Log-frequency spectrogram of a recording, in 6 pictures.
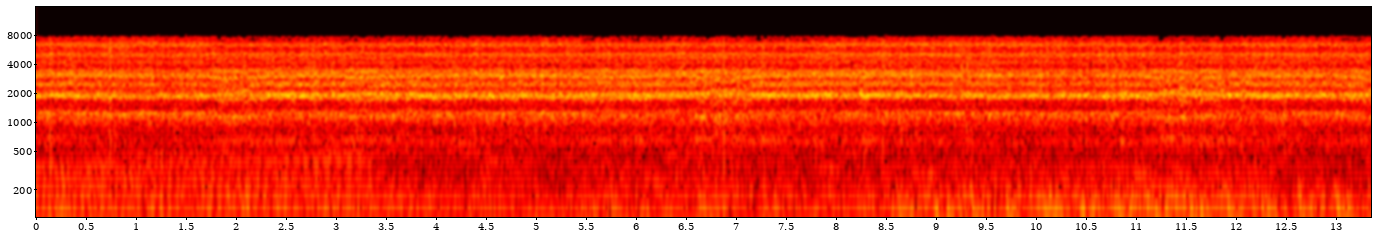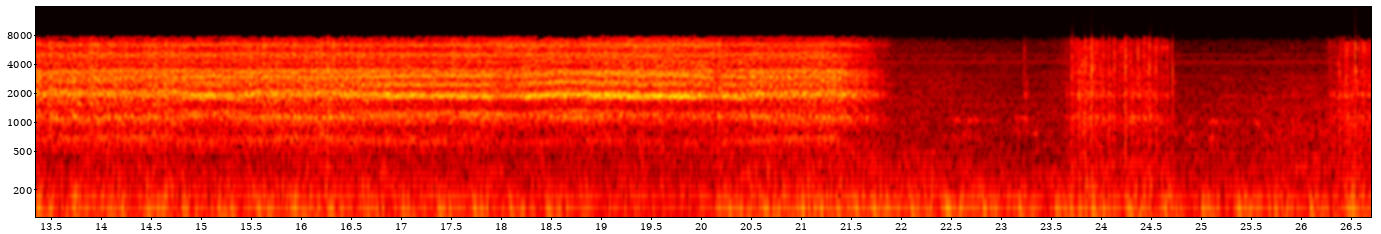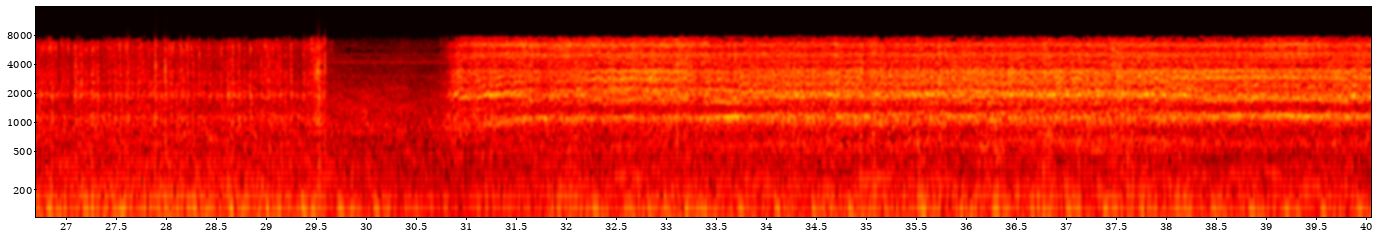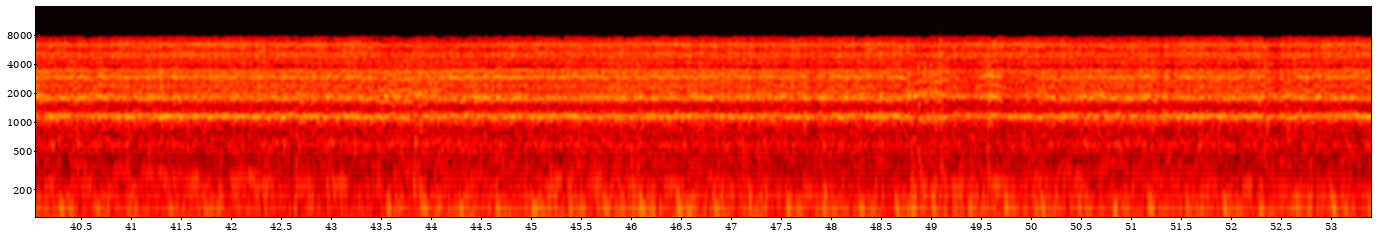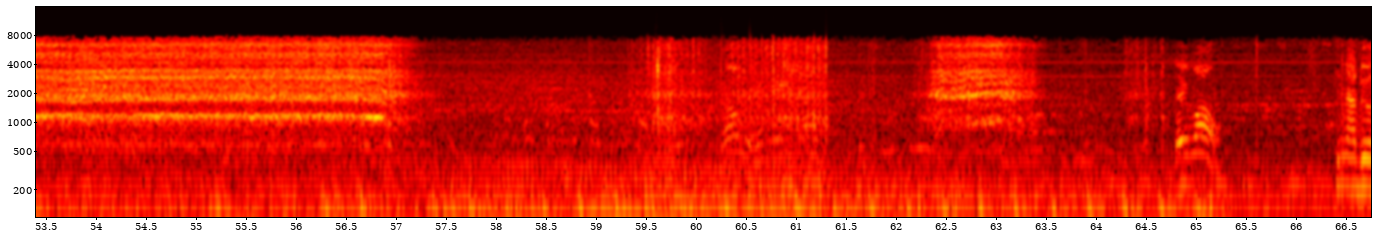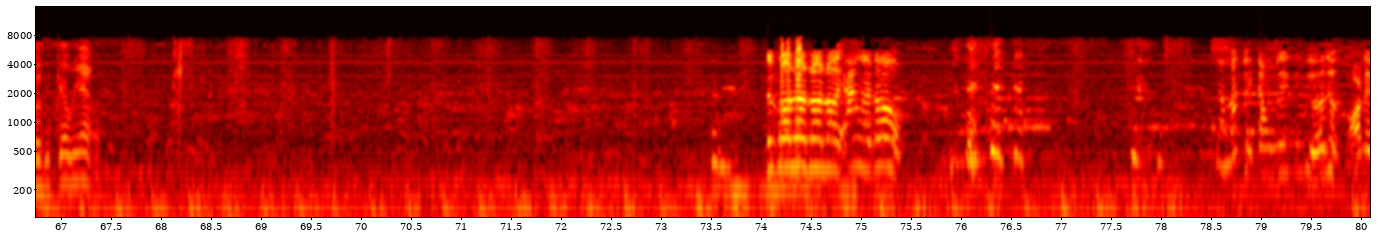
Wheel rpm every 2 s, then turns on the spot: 160, 160, 160, 160, 160, 160, 160, 160, 160, 160, 130, 10, 10, 20, 30, 60, 150, 150, 150, 150, 150, 150, 150, 150, 150, 150, 150, 150, 80, 10, 20, 50, 0, 0, 0, 0, 0, 0, 0, 0.
24-30 58-62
